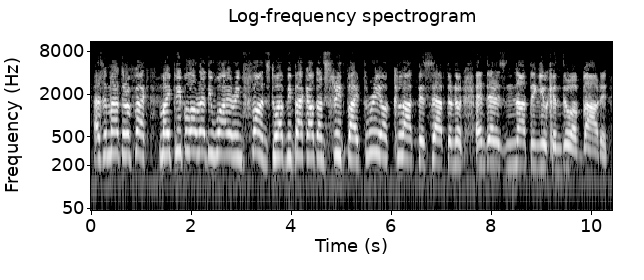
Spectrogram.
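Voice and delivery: movie villain sneering at the cop he knows can't shoot; foreign bad guy speech. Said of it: "the bad guy starts his speech".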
